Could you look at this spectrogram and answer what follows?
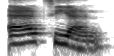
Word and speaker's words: Etienne: How do I pronounce your last name properly? Etienne. Etienne. Etienne.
